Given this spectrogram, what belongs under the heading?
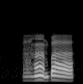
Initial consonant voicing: voiced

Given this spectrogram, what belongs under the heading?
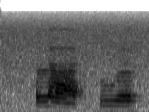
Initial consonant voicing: voiced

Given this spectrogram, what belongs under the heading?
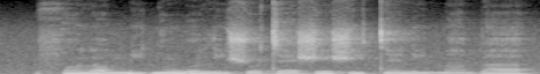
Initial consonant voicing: voiceless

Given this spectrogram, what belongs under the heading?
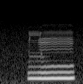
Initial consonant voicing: voiced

